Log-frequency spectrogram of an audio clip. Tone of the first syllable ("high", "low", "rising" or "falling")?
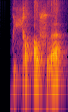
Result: falling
